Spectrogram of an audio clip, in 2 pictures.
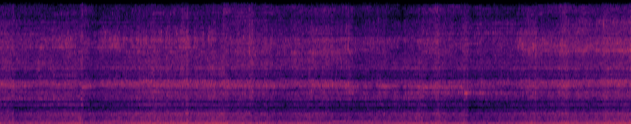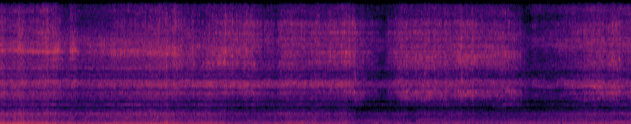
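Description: Pégas scroll band saw running with a steady hum while its blade cuts through a thick block of wood. The cutting noise eases briefly twice near the end.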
